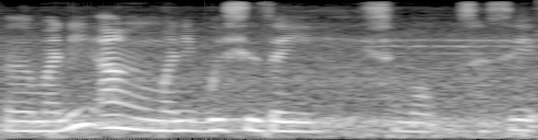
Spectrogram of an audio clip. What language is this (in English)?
Bodo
